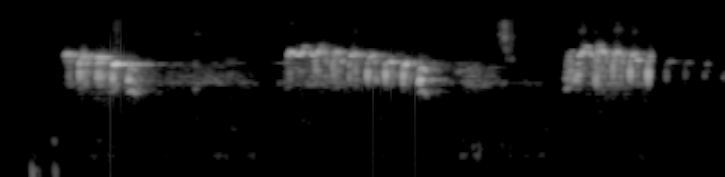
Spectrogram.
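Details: A bald eagle gives three bursts of thin, high chittering notes that tumble slightly downward, each about a second long, with brief pauses between.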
